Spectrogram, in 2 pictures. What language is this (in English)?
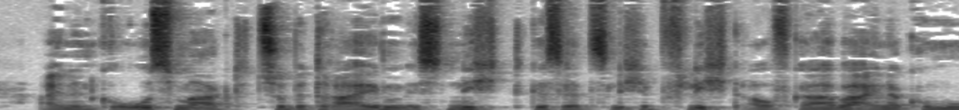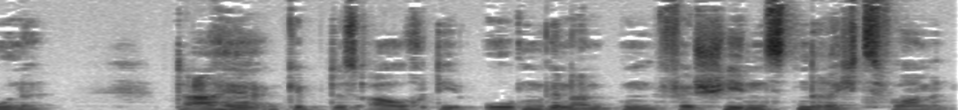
German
